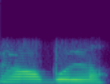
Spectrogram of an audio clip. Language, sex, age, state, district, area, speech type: Marathi, female, 18-30, Maharashtra, Nagpur, urban, conversation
